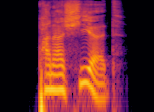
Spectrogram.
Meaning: 1. past participle of panaschieren 2. inflection of panaschieren: third-person singular present 3. inflection of panaschieren: second-person plural present
- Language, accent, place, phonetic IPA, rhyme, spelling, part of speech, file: German, Germany, Berlin, [panaˈʃiːɐ̯t], -iːɐ̯t, panaschiert, verb, De-panaschiert.ogg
